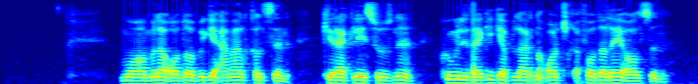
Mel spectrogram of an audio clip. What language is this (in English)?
Uzbek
